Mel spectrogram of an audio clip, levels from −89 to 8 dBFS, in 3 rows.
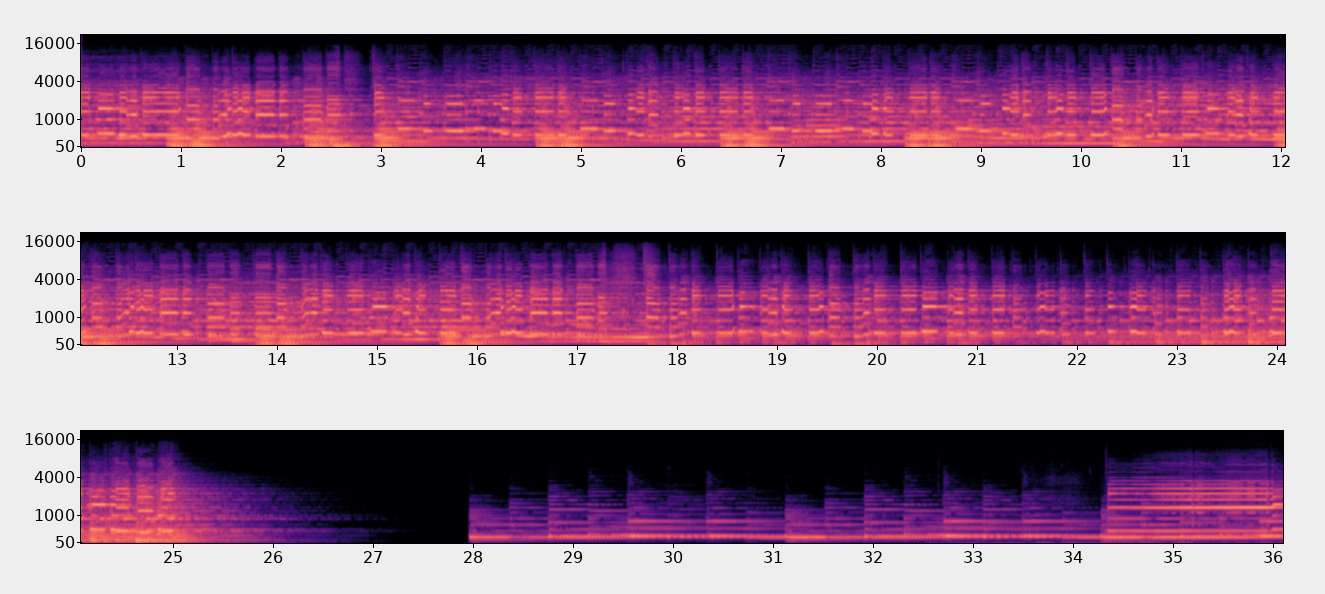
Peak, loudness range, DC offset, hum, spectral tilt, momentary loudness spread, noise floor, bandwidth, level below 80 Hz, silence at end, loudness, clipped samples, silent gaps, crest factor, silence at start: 0 dBFS; 14 LU; under 0.1%; none; -6 dB/octave; 16 LU; -84 dBFS; 13 kHz; -32 dBFS; 0 s; -14 LUFS; under 0.1%; none; 16 dB; 0 s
